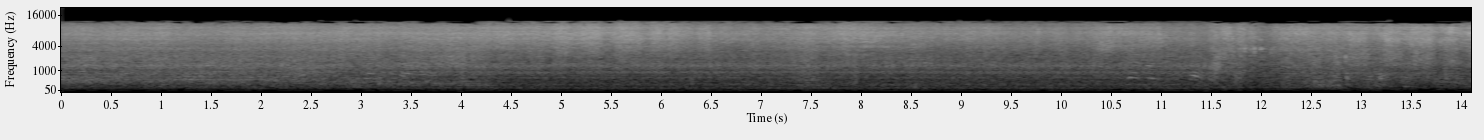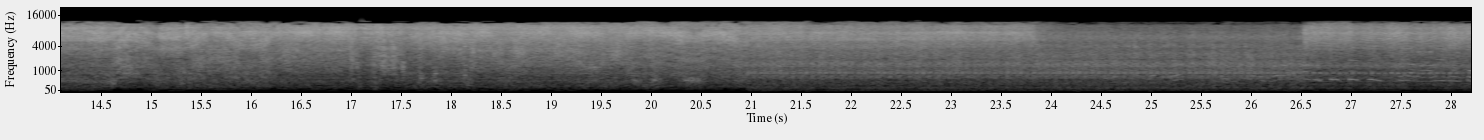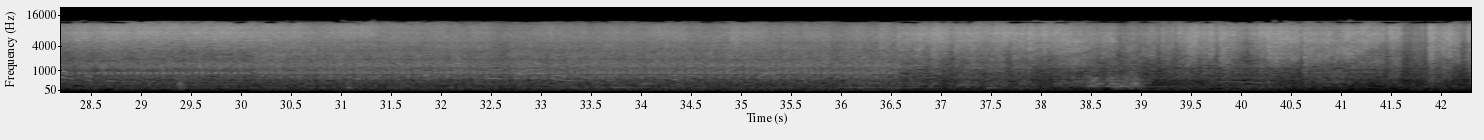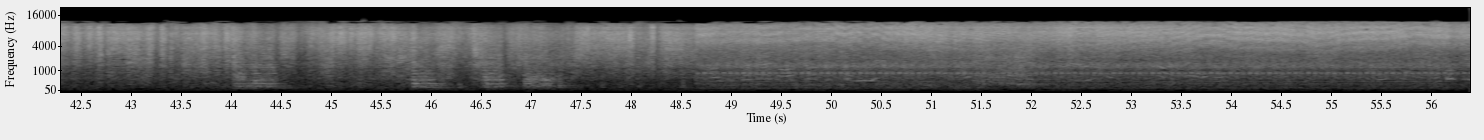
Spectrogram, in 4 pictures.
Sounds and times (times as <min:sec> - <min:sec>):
Idling: 0:00.0 - 0:56.3
Truck: 0:00.0 - 0:56.3
Speech: 0:02.9 - 0:03.8, 0:10.6 - 0:11.5, 0:24.9 - 0:28.9, 0:31.0 - 0:34.7, 0:48.7 - 0:50.6, 0:51.2 - 0:54.1, 0:55.3 - 0:56.3.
